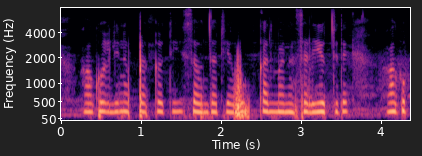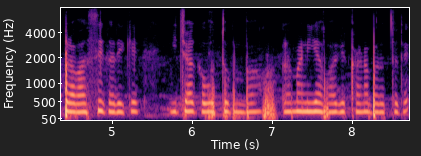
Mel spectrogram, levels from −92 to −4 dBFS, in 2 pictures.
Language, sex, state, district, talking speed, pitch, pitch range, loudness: Kannada, female, Karnataka, Shimoga, 90 wpm, 230 Hz, 225-240 Hz, -25 LUFS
